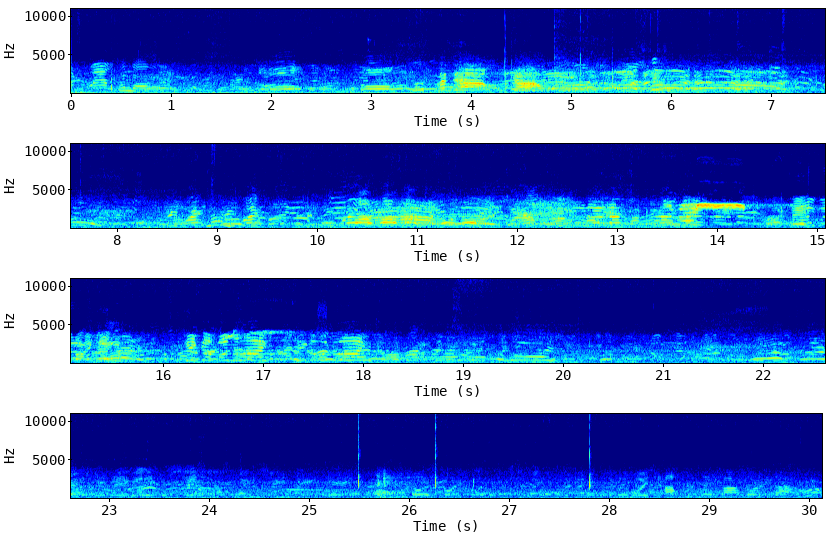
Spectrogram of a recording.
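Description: Rugby players and touchline spectators shouting and calling over one another, loudest in the first half and quieter in the last third. A brief high steady note sounds about halfway through.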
